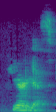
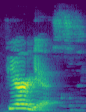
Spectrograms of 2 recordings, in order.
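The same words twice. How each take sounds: First: Said in the usual way. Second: "Furious" said clearly and loud, for the class to repeat; teacher modeling "Furious" loudly; model word furious. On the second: Shown as a demonstration. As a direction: say "Furious" boldly so kids echo it. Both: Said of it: "Can everybody say furious?".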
